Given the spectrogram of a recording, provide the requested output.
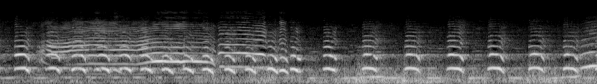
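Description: Siamangs sing loud, ringing hoots and barks that rise and repeat in quick succession.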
